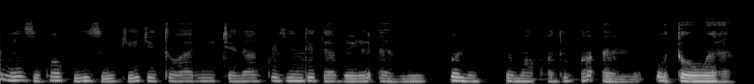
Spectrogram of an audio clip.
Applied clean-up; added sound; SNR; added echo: neural mask model DeepFilterNet 3.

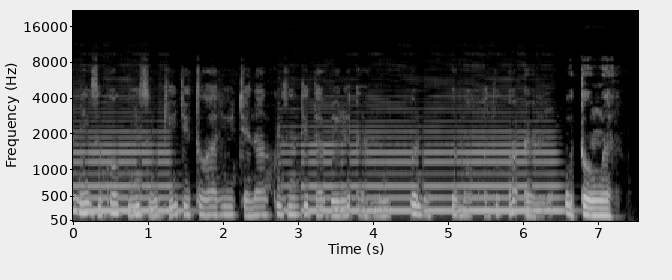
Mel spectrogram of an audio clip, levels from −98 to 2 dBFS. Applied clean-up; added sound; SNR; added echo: neural mask model RNNoise.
